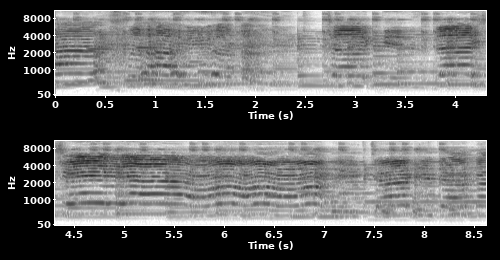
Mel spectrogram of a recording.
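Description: A young child singing into a toy microphone over backing music with a run of held keyboard-like notes, the sung notes wavering in pitch.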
